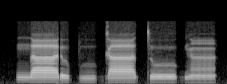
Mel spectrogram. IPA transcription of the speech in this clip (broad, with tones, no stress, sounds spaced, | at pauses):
n aː˦ ɾ ʊ˨ p uː˨ ɡ aː˦ t oː˦ ɡ ã˦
